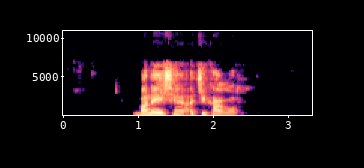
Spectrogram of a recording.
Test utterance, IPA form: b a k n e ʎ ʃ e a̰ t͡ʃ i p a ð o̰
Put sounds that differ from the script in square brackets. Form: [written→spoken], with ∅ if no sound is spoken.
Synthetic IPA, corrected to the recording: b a [k→∅] n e [ʎ→j] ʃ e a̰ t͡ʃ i [p→k] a [ð→ɣ] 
